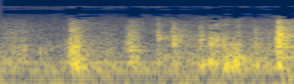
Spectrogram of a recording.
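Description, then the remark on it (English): Cargo doors being opened to let out a load of beavers: a short run of quiet mechanical clunks and scraping slides, a few uneven knocks over a second or so, with no voices. “I'll prod them out as soon as you open the doors.”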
